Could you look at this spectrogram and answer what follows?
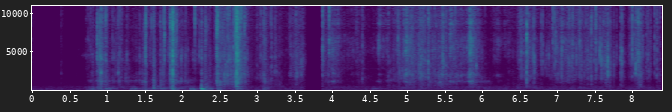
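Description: Plastic packaging of a diamond painting kit crinkling irregularly as the bags and canvas sleeve are handled, starting about a second in, with a brief gap near the middle.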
